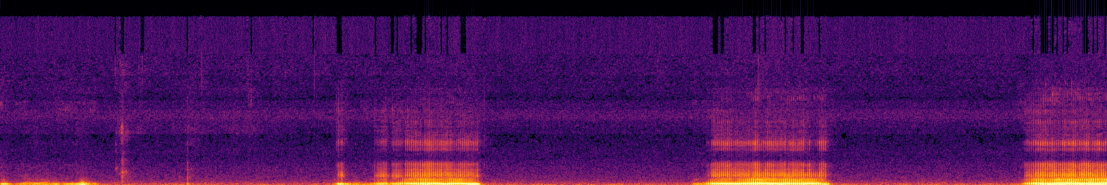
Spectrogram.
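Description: Regular snoring, about four buzzing breaths roughly three seconds apart, with quiet pauses between them, in a small quiet room.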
